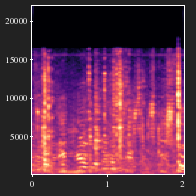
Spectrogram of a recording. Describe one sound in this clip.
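An elderly woman calls out.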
